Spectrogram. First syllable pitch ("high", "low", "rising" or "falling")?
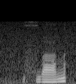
rising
